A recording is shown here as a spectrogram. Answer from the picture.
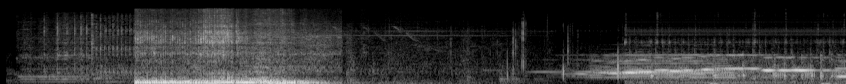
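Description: A sudden loud, low rumble with hiss begins just over a second in and dies away over about two seconds. A few sharp clicks follow. About six seconds in, funk music with horns starts.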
